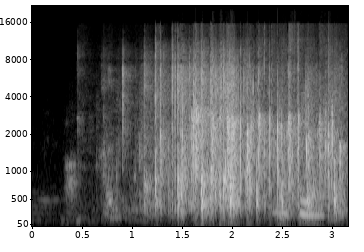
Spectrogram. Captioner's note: applause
